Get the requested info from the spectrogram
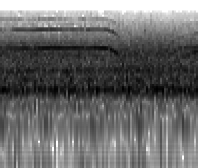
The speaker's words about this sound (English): Might be a lid buster, and the crowd's in it now.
